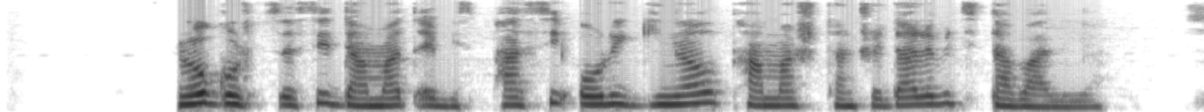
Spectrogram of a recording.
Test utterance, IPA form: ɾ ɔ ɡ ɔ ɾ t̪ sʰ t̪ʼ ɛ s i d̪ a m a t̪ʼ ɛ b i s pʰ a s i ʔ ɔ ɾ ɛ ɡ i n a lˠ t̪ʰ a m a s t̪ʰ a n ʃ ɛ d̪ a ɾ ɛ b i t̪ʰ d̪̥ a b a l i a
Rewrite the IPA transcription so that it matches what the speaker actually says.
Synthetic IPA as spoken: ɾ ɔ ɡ ɔ ɾ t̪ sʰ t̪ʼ ɛ s i d̪ a m a t̪ʼ ɛ b i s pʰ a s i ʔ ɔ ɾ i ɡ i n a lˠ t̪ʰ a m a ʃ t̪ʰ a n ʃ ɛ d̪ a ɾ ɛ b i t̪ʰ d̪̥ a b a l i a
